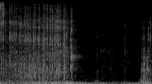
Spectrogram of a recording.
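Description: Tarot cards shuffle close by in a brief, soft riffling burst that fades, then picks up again at the end.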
